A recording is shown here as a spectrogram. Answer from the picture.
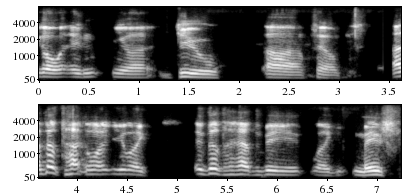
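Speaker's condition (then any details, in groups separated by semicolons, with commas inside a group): Cerebral palsy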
